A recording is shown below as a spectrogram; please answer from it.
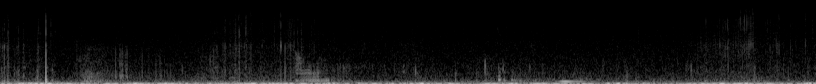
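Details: Hunger bowel sounds in a fasting person's stomach during the opening segment: low gurgling and rumbling from an empty stomach, ordinary borborygmi; "I'm hungry, so I hear a lot of stomach noises."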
